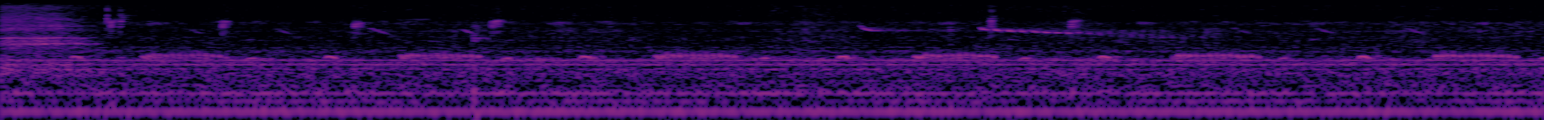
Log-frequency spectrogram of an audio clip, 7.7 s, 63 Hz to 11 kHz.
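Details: A Cape turtle dove on an afternoon safari drive at Djuma and Arathusa, South Africa, on 7 December 2014, gives soft, husky cooing phrases roughly every second over a steady low engine hum, with faint whistles from other birds.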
